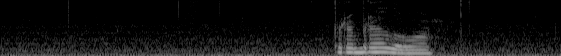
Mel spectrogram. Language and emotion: Russian, neutral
